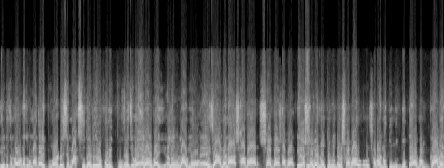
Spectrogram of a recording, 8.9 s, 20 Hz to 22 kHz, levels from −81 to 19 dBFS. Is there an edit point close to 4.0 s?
yes; 3 cuts; at 1.0 s, 2.4 s, 4.0 s

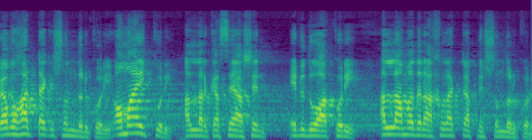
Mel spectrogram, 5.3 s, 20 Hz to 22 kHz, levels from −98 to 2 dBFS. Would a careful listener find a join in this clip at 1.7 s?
yes; 1 cut; at 1.7 s

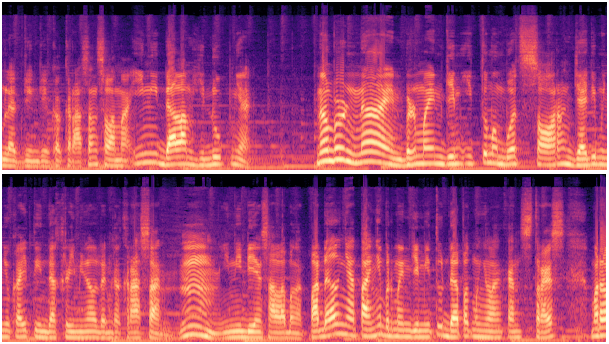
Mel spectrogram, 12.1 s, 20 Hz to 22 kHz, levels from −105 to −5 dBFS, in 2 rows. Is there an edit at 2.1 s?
no; 1 cut; at 7.3 s

